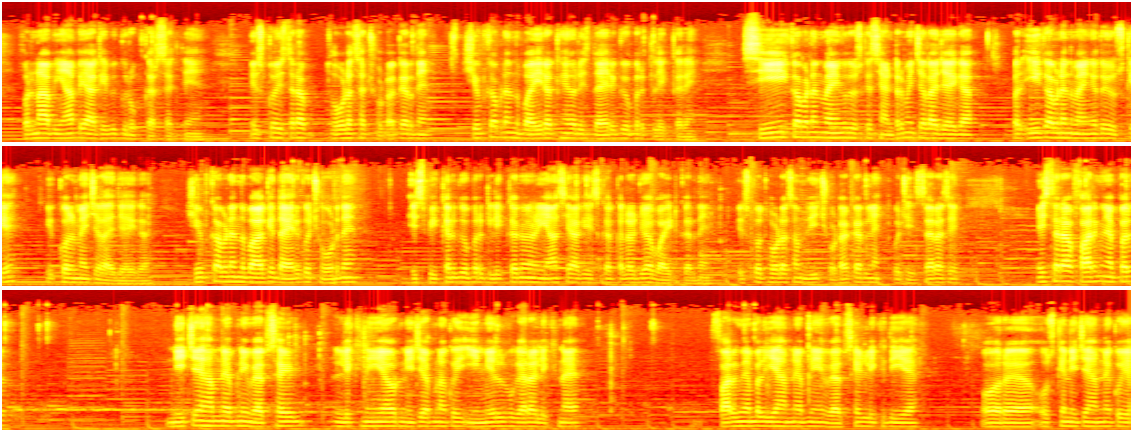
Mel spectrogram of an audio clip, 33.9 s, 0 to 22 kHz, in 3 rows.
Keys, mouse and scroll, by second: 1.4 click, 6.5 shift+click, 8.1 c, 10.3 e, 11.3 scroll up 1, 14.1 click, 17.0 click, 20.7 scroll down 1, 22.1 click, 23.7 F8, 24.3 click, 24.8 BackSpace, 26.0 ctrl+space, 26.4 scroll down 1, 27.4 click, 28.6 right click, 30.0 click, 30.5 e, 30.9 click, 32.9 scroll down 1.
